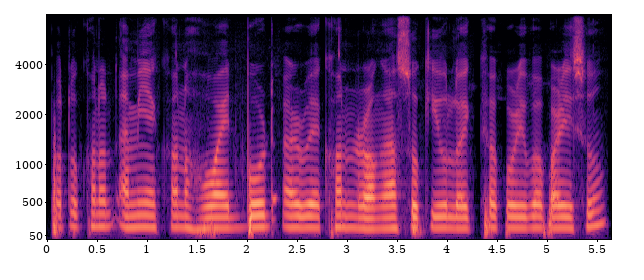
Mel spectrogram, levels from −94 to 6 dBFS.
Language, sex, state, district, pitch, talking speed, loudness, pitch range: Assamese, male, Assam, Sonitpur, 155 Hz, 140 wpm, -19 LUFS, 150-160 Hz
